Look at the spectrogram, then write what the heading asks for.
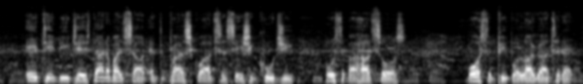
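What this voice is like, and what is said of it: Worn-out, strained voice. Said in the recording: “my voice is dead”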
